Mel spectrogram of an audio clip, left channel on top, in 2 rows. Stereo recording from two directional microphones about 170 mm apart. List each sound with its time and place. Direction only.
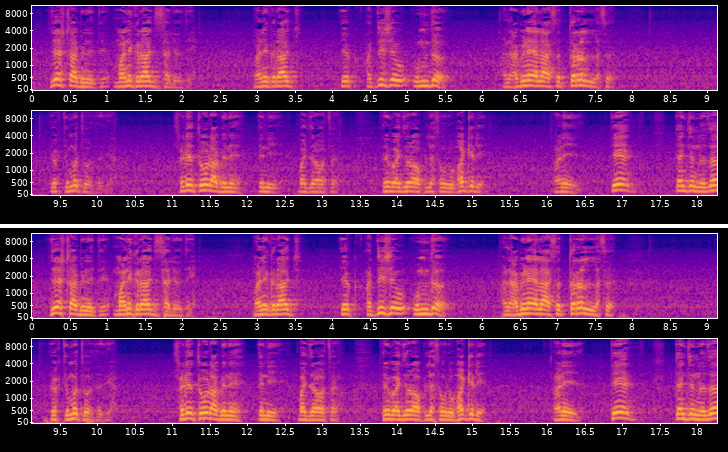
0.2 s a man's voice: 40° right (ahead or behind)
9.4 s a man's voice: 45° right (ahead or behind)
11.1 s a man's voice: 45° right (ahead or behind)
